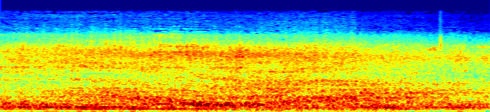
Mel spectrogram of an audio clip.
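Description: A motor vehicle passing close by: a low engine hum with tyre and road noise that swells to a peak about two seconds in, then eases off.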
